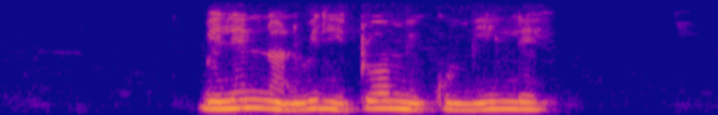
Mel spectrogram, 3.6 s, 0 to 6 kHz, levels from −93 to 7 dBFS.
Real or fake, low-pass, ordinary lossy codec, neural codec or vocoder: real; 5.4 kHz; Opus, 24 kbps; none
